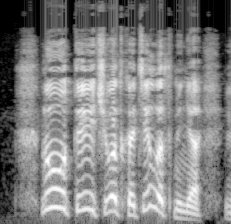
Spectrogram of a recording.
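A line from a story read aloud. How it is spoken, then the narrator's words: Cheerful question. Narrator (Russian): весело спросил Винсток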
